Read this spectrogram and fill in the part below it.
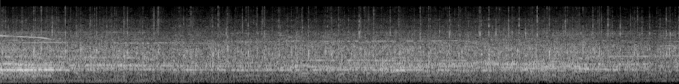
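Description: A crowd cheers and shouts in a large room.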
